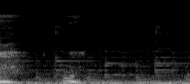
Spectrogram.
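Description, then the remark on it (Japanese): A single low, throaty burp rumbles out, a short guttural belch with some background noise around it and no talking. “うあ、えー、ゲップ申し訳ございません”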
